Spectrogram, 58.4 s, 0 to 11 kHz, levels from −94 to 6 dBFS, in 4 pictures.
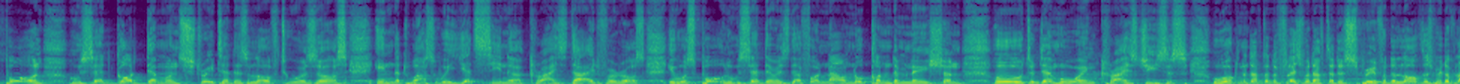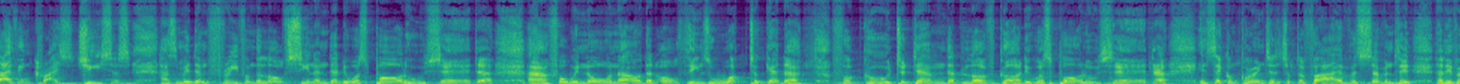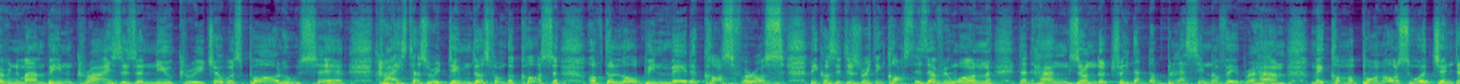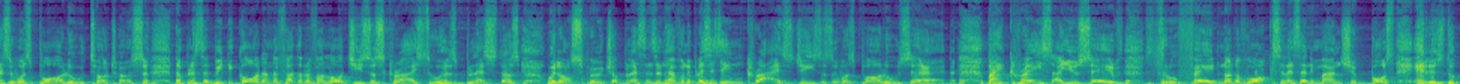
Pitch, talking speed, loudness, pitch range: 180 Hz, 220 wpm, -16 LUFS, 165-200 Hz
